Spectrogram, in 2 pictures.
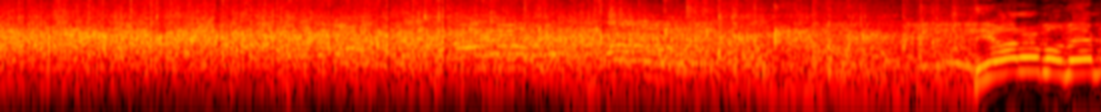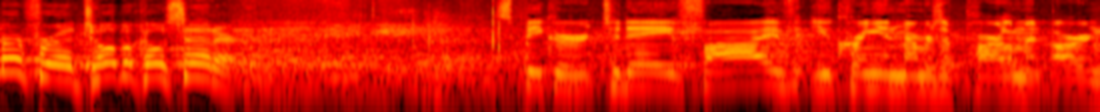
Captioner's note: applause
